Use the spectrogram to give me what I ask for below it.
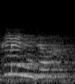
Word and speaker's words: Glinda: Glinda, the guard is silent.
